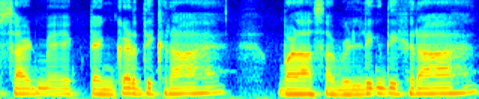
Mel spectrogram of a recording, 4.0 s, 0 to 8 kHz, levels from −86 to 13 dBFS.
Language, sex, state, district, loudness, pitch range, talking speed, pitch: Hindi, male, Jharkhand, Ranchi, -17 LUFS, 110-120 Hz, 195 wpm, 115 Hz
